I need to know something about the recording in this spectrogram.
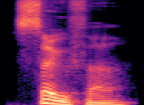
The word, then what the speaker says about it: sofa: Sofa. Sofa. Sofa. And the schwa is of course here. So we stress the first syllable.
